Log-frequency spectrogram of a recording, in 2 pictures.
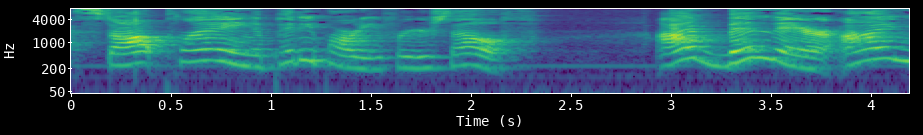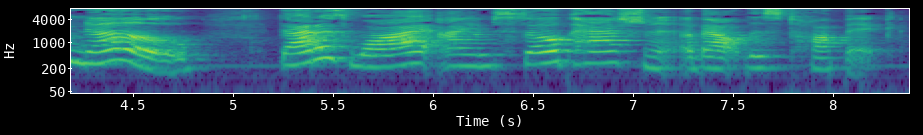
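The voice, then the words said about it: Loud, passionate yelling. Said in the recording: “I'm yelling at you”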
